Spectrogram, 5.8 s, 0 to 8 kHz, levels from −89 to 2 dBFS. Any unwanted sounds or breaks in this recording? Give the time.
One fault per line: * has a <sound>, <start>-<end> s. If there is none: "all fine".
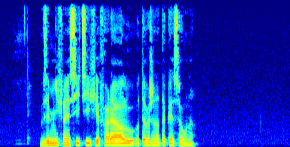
all fine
